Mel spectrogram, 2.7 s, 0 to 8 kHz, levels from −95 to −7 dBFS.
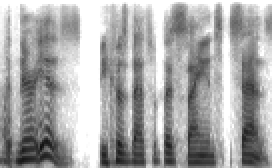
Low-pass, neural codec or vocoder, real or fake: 7.2 kHz; codec, 16 kHz, 1 kbps, FreqCodec, larger model; fake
